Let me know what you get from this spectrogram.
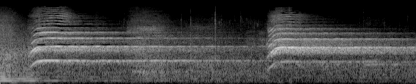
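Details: Two long, clear harmonic calls from belugas in training at Port of Nagoya Public Aquarium, 1 December 2019, featuring Hodoi, Gray and Mirai; each call rises sharply then holds level, with a faint low hum beneath.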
